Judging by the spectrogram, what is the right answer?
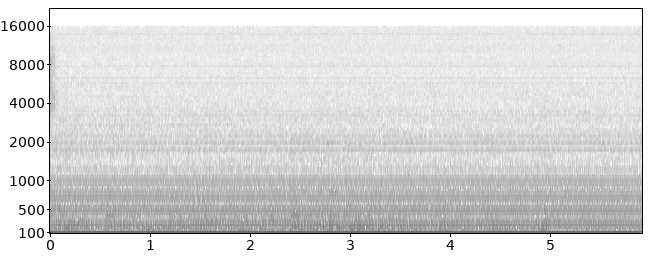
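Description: Steady electrical mains hum and buzz: a stack of unchanging tones that does not vary in level.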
